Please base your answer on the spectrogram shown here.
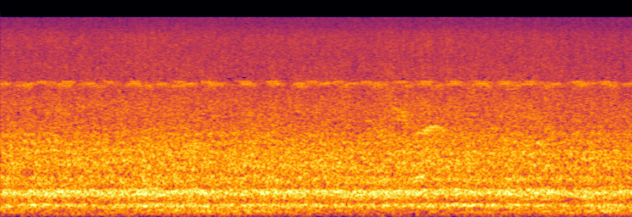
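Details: Continuous drone of bees, layered humming tones even in loudness from start to end, with a brief faint rising whistle near the end.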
